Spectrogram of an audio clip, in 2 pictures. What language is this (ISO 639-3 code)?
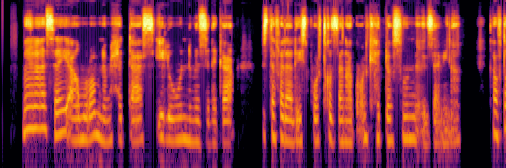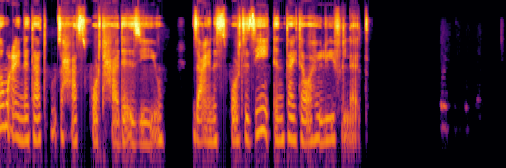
tir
